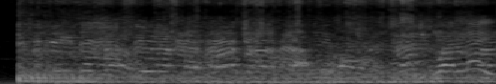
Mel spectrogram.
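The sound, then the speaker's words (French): Loud, continuous market bustle during a fasting period: many overlapping voices as merchants call out selling produce such as fresh tomatoes, onions and potatoes and customers haggle, while motorbike and tricycle engines rumble steadily, with no pauses in the din. “Le bruit des motos et des tricycles se mêle aux éclats de voix des marchands qui vendent leurs produits.”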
